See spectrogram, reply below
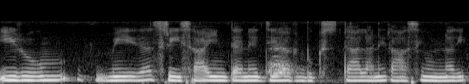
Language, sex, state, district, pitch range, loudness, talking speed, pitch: Telugu, female, Telangana, Mahabubabad, 180-190 Hz, -13 LUFS, 155 wpm, 185 Hz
